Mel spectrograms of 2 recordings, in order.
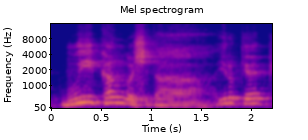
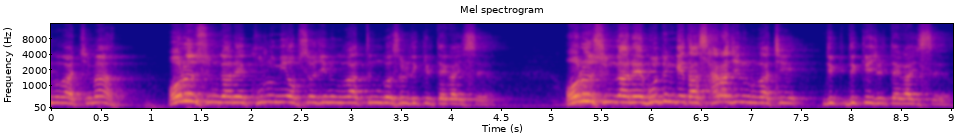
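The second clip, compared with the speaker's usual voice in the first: fervent preaching; 5 semitones higher, 4 dB louder, faster than usual. Acted. Pastor preaching at full force.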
